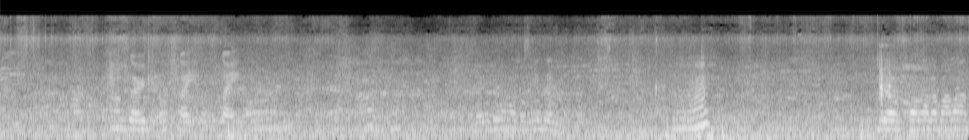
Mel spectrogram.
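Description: A young woman talks close by, muffled.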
